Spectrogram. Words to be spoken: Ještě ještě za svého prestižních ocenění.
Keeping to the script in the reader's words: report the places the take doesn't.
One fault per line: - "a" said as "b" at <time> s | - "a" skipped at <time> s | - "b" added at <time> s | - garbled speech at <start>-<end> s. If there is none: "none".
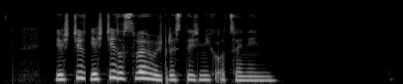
none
